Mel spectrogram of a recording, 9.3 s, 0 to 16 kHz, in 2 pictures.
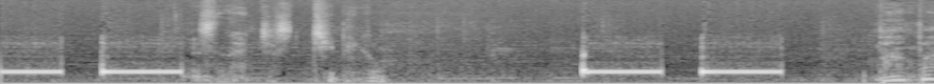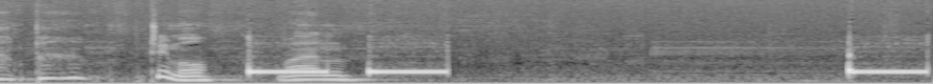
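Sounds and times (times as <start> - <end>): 
speech: 1.0 - 2.1, 4.6 - 6.6
telephone line busy or unobtainable tone: 2.9 - 3.9, 5.9 - 6.9, 8.9 - 9.3.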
